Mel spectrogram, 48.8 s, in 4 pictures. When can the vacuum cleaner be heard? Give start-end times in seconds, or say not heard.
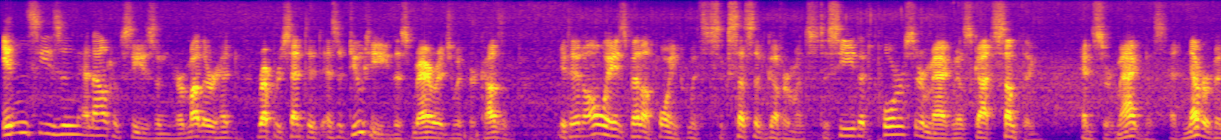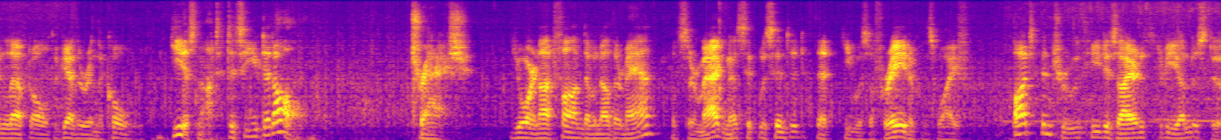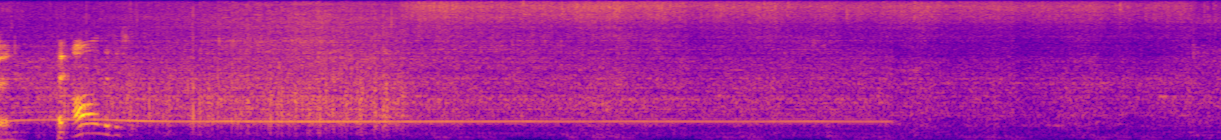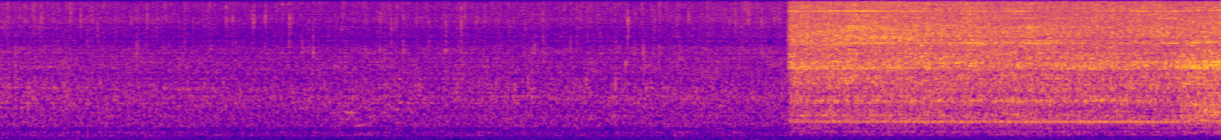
22.2-33.4, 44.5-48.7.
